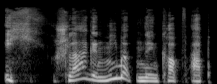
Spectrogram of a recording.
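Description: A man's voice: high-pitched, very animated, measured pace, fairly bright tone, no echo, clean studio sound, voice pushed up, exaggerated voice. A man voicing an earnest, uneasy young male monk who asks many questions.

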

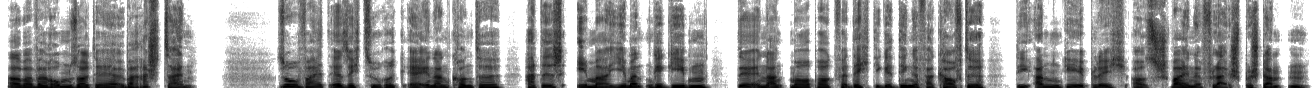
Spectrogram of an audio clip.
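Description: A man's voice: fairly high pitch, measured pace, no echo. Dry-voiced male audiobook narrator. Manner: steady storytelling. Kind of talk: scripted narration.

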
